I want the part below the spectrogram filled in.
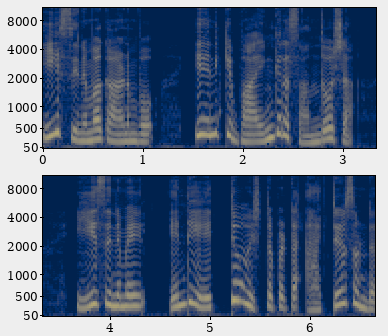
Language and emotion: Malayalam, happy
